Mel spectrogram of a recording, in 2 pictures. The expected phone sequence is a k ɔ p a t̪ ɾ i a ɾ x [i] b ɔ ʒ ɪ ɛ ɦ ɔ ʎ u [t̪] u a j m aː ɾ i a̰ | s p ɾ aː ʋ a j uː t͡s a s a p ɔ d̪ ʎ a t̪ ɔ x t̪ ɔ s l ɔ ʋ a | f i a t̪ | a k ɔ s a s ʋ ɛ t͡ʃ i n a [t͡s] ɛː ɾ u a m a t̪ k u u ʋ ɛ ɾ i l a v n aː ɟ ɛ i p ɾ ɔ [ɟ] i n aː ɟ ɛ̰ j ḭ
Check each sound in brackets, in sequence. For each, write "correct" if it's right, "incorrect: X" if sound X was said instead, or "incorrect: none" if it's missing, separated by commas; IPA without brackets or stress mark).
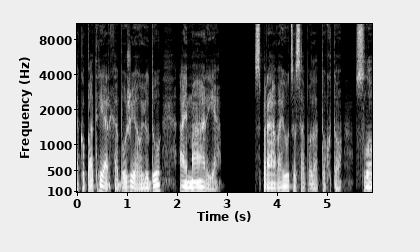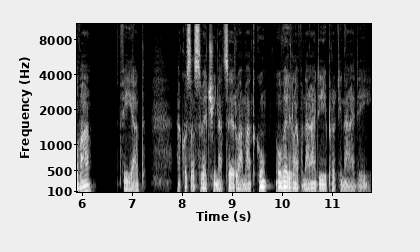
incorrect: a, incorrect: d̪, correct, incorrect: c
